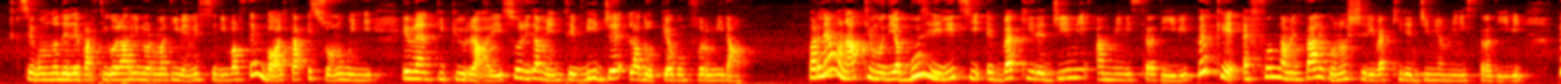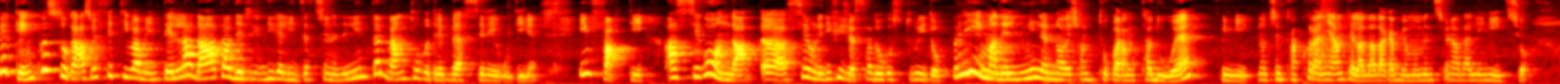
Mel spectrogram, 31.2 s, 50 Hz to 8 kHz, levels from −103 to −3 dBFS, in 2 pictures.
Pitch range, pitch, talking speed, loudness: 205-280 Hz, 225 Hz, 145 wpm, -27 LUFS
